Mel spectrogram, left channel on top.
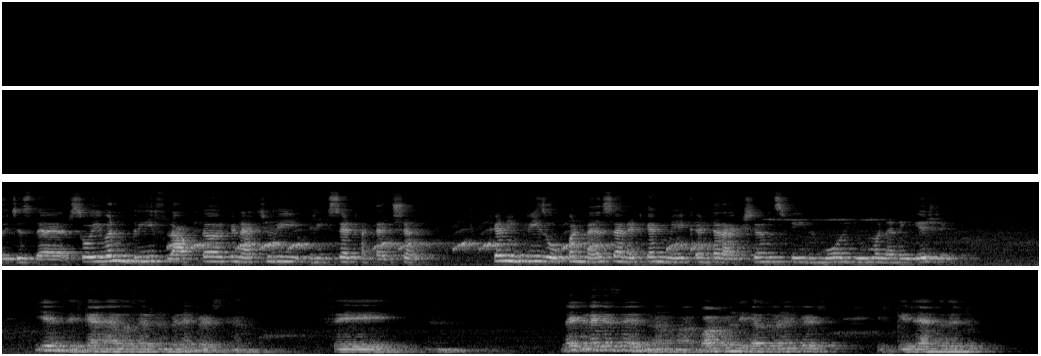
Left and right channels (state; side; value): silent; left; digital silence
